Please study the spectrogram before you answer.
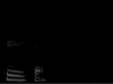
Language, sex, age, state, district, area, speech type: Marathi, female, 45-60, Maharashtra, Nagpur, rural, spontaneous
